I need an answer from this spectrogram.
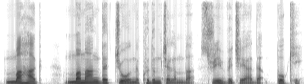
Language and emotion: Manipuri, neutral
